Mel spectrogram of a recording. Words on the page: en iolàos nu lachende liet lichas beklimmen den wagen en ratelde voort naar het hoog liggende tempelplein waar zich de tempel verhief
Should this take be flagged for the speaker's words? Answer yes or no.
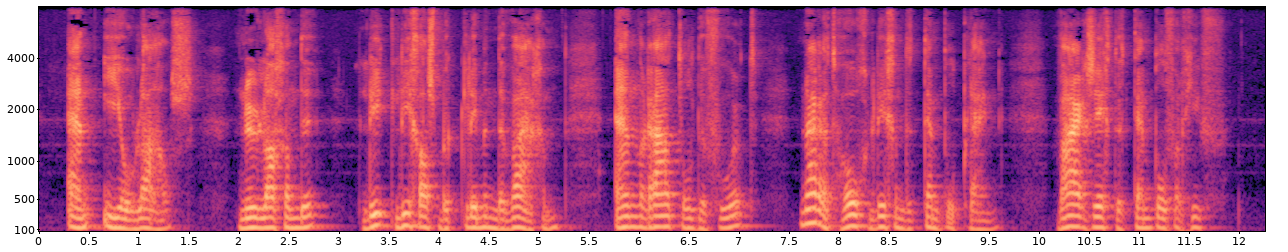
no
